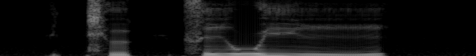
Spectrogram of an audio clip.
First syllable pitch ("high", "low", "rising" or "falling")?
low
